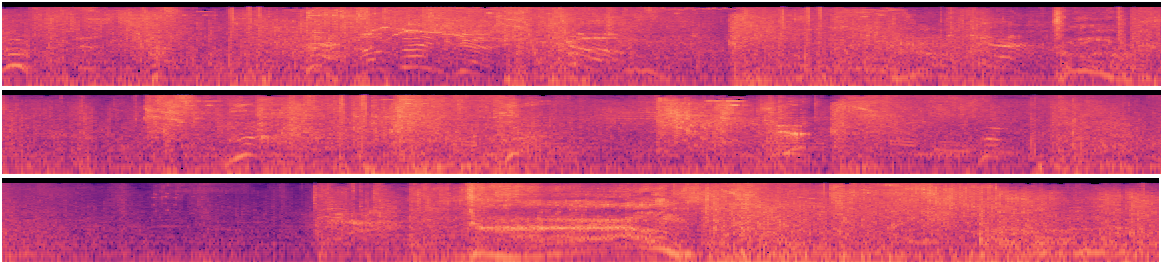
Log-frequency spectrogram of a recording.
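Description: Energy blasts fire with sharp zaps.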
